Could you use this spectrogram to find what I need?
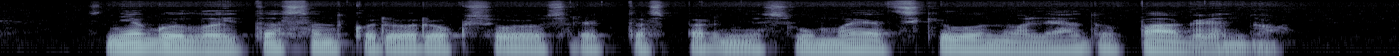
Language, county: Lithuanian, Marijampolė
